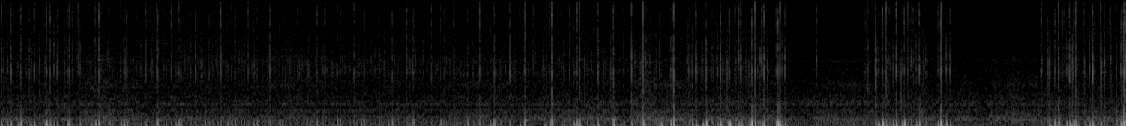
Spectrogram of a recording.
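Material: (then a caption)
Synthetic leather. A small inflated, hollow ball with a white, black and yellow synthetic leather panel cover is held in one hand and tapped and scratched with the fingertips of the other. Quiet, dull, low thumps come in rapid, irregular clusters over a faint crackly scratching. Louder bursts of tapping arrive toward the middle and end.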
